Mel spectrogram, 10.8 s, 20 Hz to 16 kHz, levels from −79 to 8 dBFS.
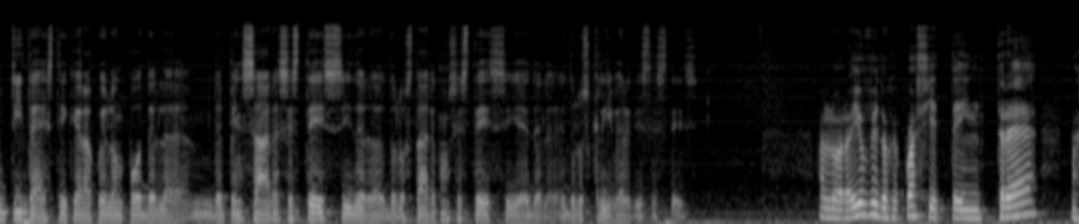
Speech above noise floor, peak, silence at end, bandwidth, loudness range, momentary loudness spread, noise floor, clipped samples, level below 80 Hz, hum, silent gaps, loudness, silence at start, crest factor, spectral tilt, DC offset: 21 dB; -10 dBFS; 0 s; 11 kHz; 9 LU; 14 LU; -51 dBFS; under 0.1%; -48 dBFS; none; none; -30 LUFS; 0 s; 20 dB; -5.5 dB/octave; under 0.1%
